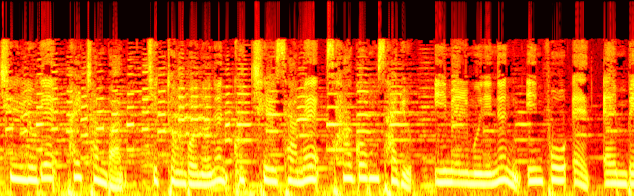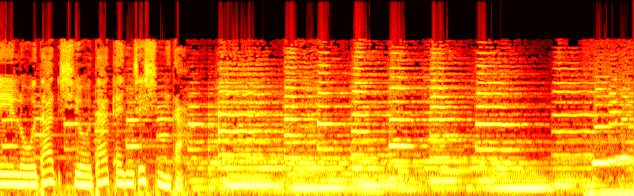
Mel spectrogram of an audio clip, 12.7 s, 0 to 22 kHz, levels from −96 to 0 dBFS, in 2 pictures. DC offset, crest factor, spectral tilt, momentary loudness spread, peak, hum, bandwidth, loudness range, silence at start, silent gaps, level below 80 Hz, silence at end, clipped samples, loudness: under 0.1%; 8 dB; -4.5 dB/octave; 4 LU; 0 dBFS; none; 11 kHz; 1 LU; 0 s; none; -24 dBFS; 0 s; 0.5%; -8 LUFS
